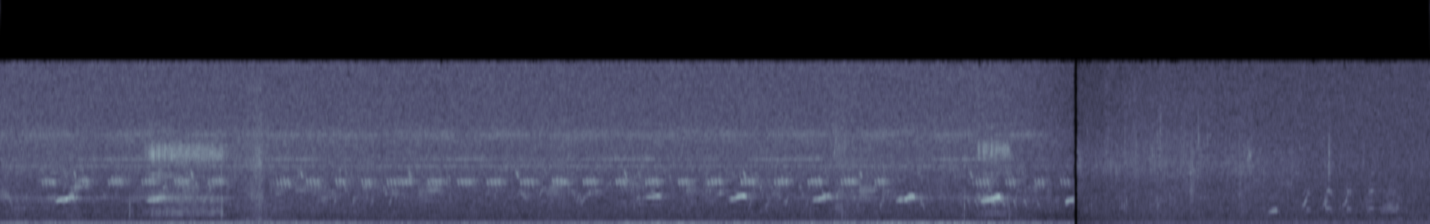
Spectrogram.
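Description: Low, steady rumble of a lava rockfall (guguran) tumbling down Mount Merapi's slope, with birds chirping repeatedly over it; the rumble cuts off abruptly about eleven seconds in.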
